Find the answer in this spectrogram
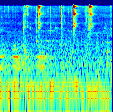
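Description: Faint steady low rumble of a gas burner under a steel pot of water and rice, with two small clicks about one and a half seconds in.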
